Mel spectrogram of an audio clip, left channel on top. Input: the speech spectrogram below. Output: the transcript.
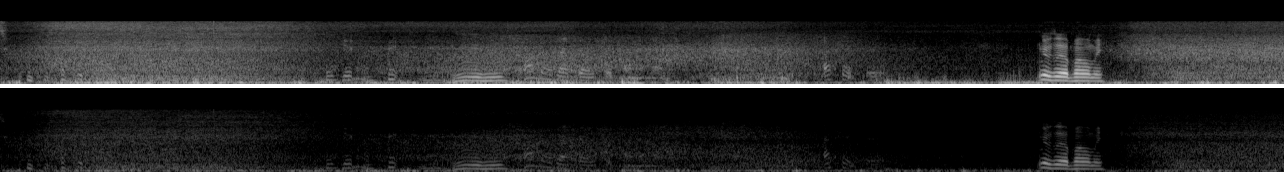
They get them fixed. Mm-hmm. I fix it. What's up, homie?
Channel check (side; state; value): right; quieter; 18.3 dB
